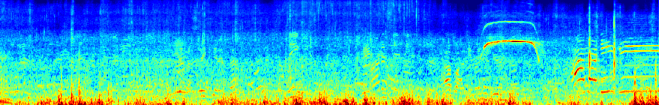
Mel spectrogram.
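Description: Wind gusting on the microphone with voices in the background, and one held high whistle about six and a half seconds in.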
